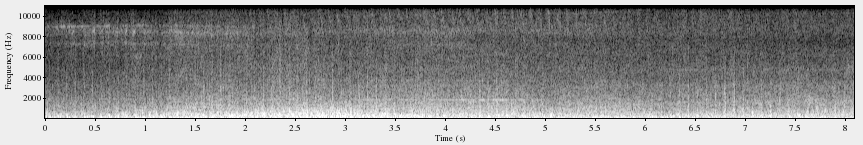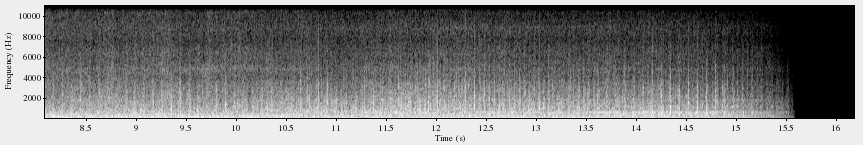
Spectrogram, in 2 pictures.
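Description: Helicopter flying with its rotor and engines running, a steady low rumble that cuts off suddenly near the end.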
